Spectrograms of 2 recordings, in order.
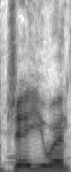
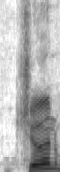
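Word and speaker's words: JJun: Our next matchup will be Moonglade against it's double J-U-N, so I believe it'll be Jun. That's how you pronounce the double J sound in Korean.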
